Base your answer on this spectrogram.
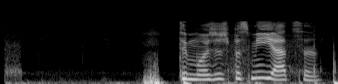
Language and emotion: Russian, positive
